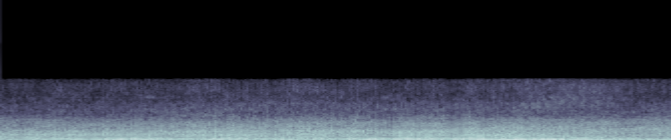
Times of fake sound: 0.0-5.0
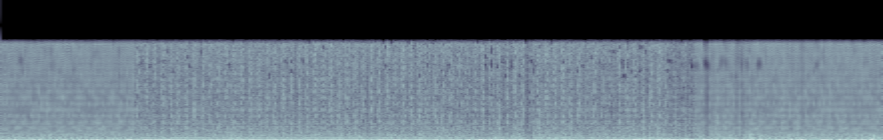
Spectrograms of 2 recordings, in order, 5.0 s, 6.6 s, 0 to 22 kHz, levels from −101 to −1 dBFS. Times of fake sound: 0.0-1.0; 5.2-6.6

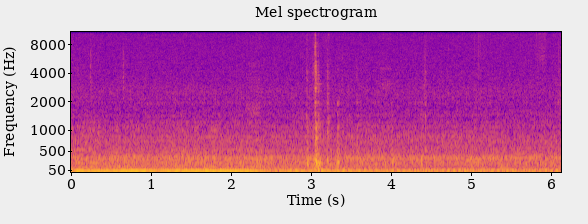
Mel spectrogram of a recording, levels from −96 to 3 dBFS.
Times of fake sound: none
